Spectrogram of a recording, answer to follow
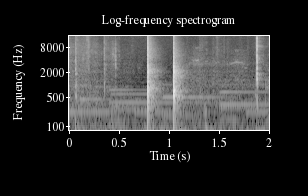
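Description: Quiet background music of soft held tones. Two sharp taps come about a second in, and a third near the end.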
